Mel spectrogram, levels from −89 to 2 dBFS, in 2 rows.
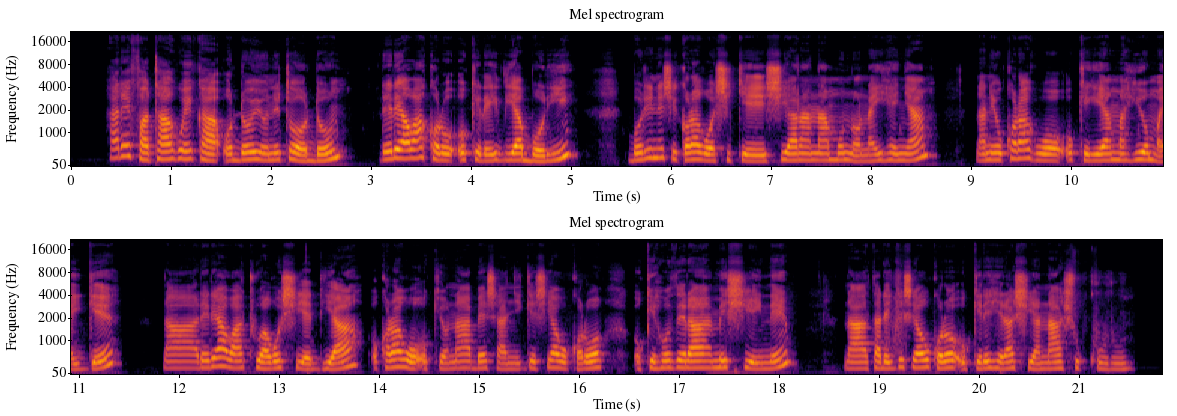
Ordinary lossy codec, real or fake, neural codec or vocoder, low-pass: none; real; none; 19.8 kHz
